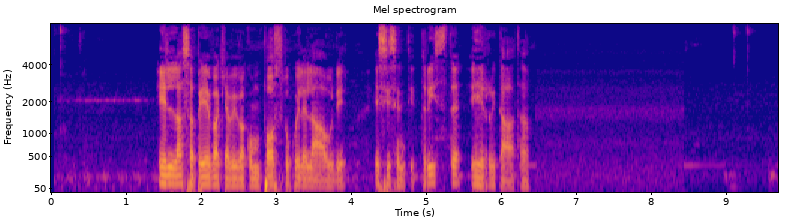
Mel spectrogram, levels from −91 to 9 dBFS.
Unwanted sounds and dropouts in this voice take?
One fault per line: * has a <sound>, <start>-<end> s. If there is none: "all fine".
all fine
